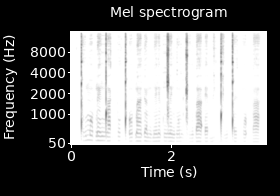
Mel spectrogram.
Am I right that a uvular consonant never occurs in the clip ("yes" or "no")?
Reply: yes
